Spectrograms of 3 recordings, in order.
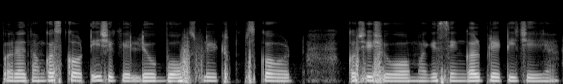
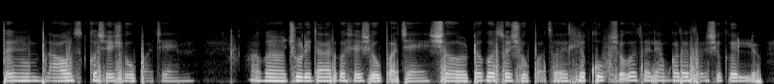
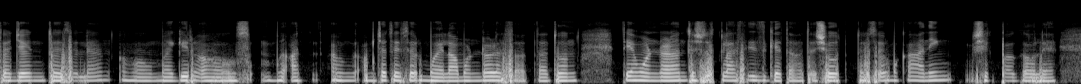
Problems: constant background noise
